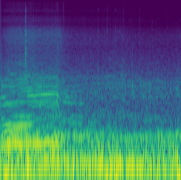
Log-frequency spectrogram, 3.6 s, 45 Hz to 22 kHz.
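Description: BMW M3 E93 convertible engine revving as it accelerates: a loud, sustained rising engine note that falls into a steady, close rumble with road roar.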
